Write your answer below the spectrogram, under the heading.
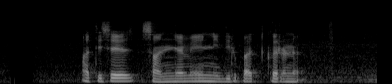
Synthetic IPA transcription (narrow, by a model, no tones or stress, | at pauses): at̪isesanjameːnid̪iɾipat̪kəɾənə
